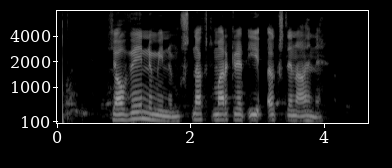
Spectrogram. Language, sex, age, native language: Icelandic, male, 13, Icelandic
